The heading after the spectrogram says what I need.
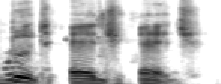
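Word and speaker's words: Buttigieg: had to learn yes it's it's boot edge edge that's how you remember it you know how you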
